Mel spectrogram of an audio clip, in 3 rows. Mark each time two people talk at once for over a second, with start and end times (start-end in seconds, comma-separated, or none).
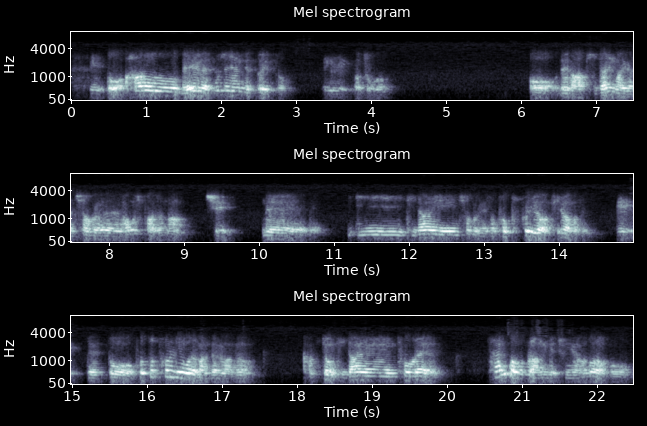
none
